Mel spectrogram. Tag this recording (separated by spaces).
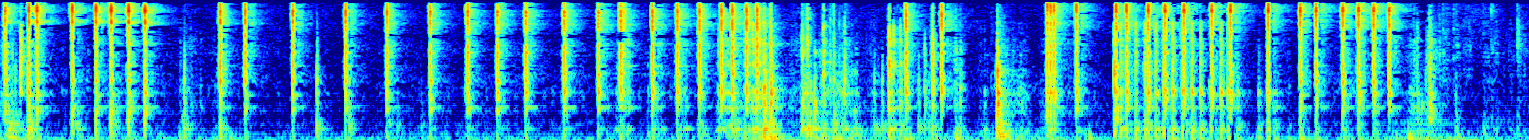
brush random scrapes hits thumps objects variable taps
